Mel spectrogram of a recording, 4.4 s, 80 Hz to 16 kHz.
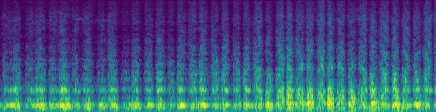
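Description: Fingertips scratch the skin head and wooden shell of a small hollow wooden bongo drum held in one hand. Quick, uneven scratchy strokes repeat steadily, each one briefly bringing out the drum's hollow, mid-pitched ring around 330 Hz. The strokes grow slightly busier and louder toward the end.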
